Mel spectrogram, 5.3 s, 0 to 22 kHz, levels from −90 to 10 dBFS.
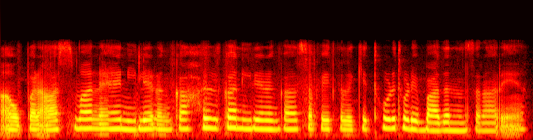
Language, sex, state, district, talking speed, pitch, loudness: Hindi, female, Bihar, Katihar, 215 wpm, 195 Hz, -18 LUFS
